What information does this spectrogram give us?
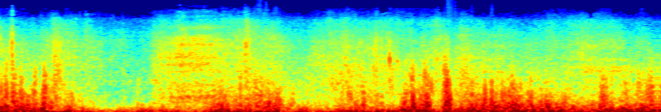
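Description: Strong wind buffets the microphone on a hill summit, giving a loud, continuous low rumble with rustling gusts and no animal calls.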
